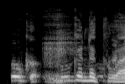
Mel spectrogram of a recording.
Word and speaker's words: Puka Nacua: Puka Nacua.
